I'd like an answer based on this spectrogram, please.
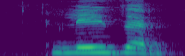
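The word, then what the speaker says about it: ledger: उसको बोलते हैं हम लेजर। एल ई डी जी ई आर डी। डी इसमें क्या होता है? साइलेंट होता है। ठीक है? इसको बोलते हैं हम लेजर।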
